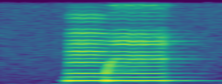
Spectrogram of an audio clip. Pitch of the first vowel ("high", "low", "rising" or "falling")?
high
